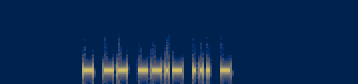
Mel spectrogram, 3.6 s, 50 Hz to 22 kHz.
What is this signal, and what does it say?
Morse code, heard as a keyed tone, about 36 wpm, 700 Hz. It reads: TMQST
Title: Code Groups - 5 Letter:Numbers - 35wpm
